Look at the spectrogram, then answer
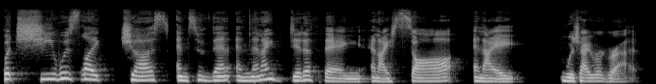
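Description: A woman co-hosting a podcast, telling a story in casual chat, animated and swearing freely while acting out what others said. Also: on the low side, a little slow. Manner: animated, swears a lot, acts out quotes. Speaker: podcast co-host.

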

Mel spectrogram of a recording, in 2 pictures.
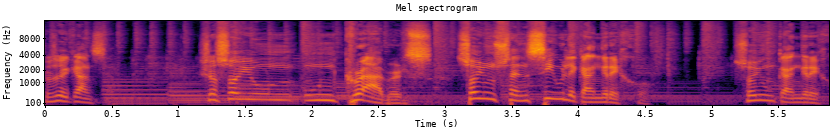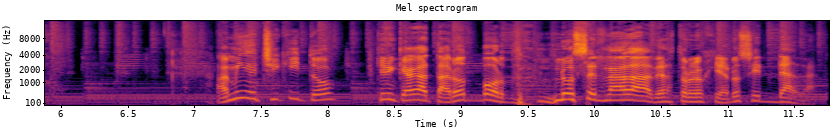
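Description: A man's voice: high voice, moderate pace, faint music behind. A young adult man with a Rioplatense Spanish accent, hosting a comedic radio show in a joking, ranting monologue full of swearing. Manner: animated, joking, rants with swearing. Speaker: radio host.

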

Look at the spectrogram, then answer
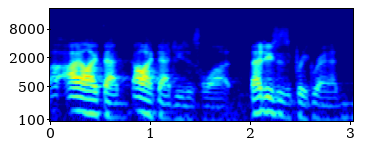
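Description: A man's voice: mid-range voice, fast talker, bright, forceful tone. A man co-hosting a podcast in casual, crude, rambling chat, laughing often. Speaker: podcast co-host.

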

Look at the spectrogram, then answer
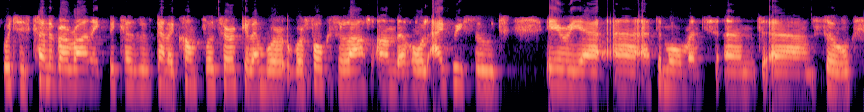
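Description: Woman, 50s, interview guest; low-pitched, bright, measured and thoughtful delivery. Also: poor audio. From Ireland. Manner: measured, thoughtful, often pausing to gather thoughts. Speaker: guest executive. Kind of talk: conversational interview answers.

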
